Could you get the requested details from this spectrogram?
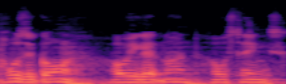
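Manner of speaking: strong Irish accent. Asked what a really strong Irish accent sounds like, showing a strong Irish accent. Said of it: "what does a really strong Irish accent sound like".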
